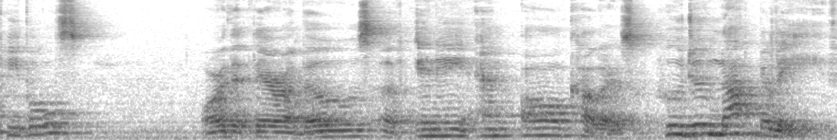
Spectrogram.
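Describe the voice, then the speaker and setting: With an American accent, a man speaks at a fairly slow pace and fairly high pitch, swinging very widely in pitch, amid noticeable background noise and audible room echo. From United States. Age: 60s. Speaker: essayist, commentator. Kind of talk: reading aloud a personal reflection essay. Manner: formal.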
